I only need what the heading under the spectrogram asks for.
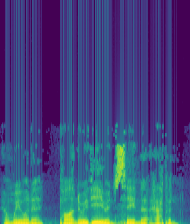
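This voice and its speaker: A man's voice: on the low side, monotone, fast talker, warm tone. A man introducing the speaker and then leading an earnest spoken prayer in church. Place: church hall. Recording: reverberant church hall.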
